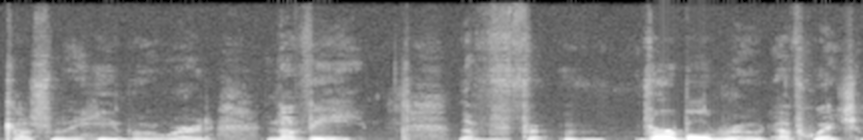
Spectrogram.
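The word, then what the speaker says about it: נביא: a misspelling it's just in the Hebrew this particular way the B is pronounced as a v so it's Nai defined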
